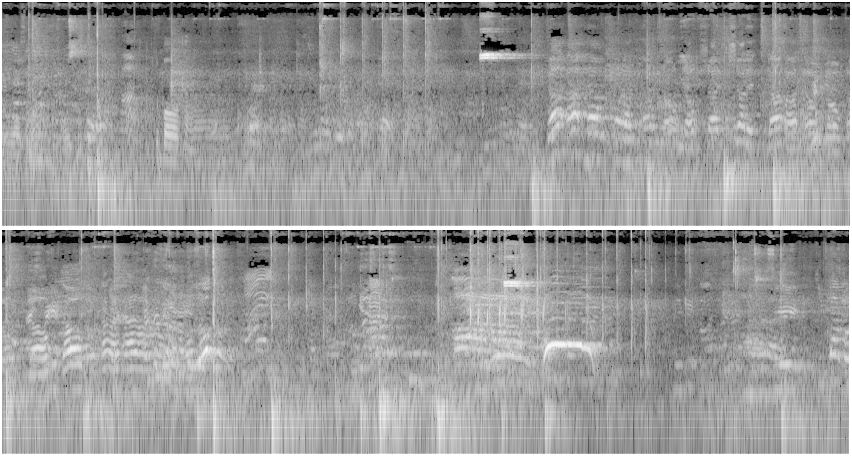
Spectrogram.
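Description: A volleyball thuds off hands and arms.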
